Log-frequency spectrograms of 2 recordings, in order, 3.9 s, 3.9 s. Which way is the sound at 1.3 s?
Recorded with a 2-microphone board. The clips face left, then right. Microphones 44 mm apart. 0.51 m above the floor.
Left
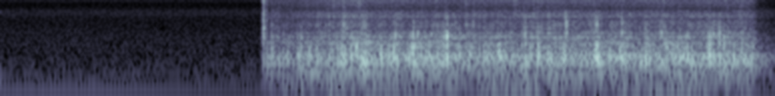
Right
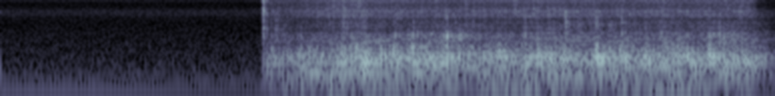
50° left (ahead or behind).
